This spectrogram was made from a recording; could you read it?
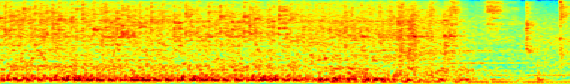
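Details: Freshly built Harley Evo V-twin on a test stand, first fire-up with open exhaust: loud open-pipe drumming at steady even beat, no misses or knocks; normal healthy idle.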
